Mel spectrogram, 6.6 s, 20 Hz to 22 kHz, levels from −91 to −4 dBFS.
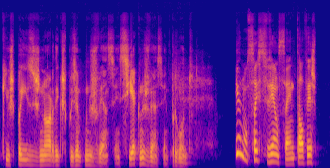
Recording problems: thin; somewhat; fading below 500 Hz

